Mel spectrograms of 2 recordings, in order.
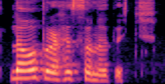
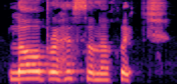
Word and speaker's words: Lá breithe sona duit: Lá breithe sona duit. It can also be pronounced lá breithe sona duit.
